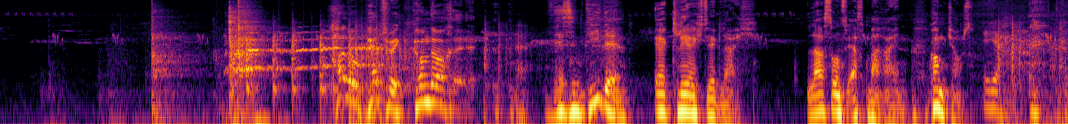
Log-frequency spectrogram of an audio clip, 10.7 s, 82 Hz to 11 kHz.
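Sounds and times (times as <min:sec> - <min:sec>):
door click: 0:00.4 - 0:05.7
door creaking open: 0:00.4 - 0:05.9, 0:09.8 - 0:10.6
speech: 0:03.7 - 0:04.8, 0:05.5 - 0:10.6.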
